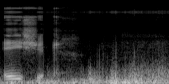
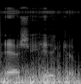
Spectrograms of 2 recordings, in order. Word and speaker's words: Aishihik: the old control tower at the airfield at ASIC that's how it's pronounced it's not pronounced Ashley hiccup incorrect several times when you come that way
